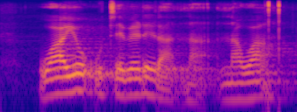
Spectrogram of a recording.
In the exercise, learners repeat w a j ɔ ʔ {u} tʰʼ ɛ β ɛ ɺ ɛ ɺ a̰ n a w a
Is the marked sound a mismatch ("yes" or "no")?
no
